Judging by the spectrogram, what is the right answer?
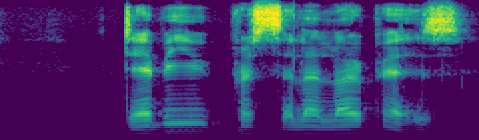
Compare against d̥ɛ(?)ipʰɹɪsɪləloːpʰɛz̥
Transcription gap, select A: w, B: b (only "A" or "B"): B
